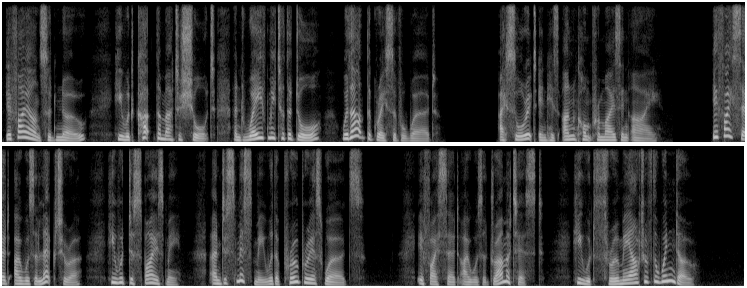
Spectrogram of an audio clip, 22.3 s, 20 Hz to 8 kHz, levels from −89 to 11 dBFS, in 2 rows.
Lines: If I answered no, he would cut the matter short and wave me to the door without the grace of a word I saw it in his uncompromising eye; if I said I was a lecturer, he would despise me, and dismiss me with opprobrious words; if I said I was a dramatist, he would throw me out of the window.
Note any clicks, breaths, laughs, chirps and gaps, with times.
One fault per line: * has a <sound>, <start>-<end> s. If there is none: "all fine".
all fine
